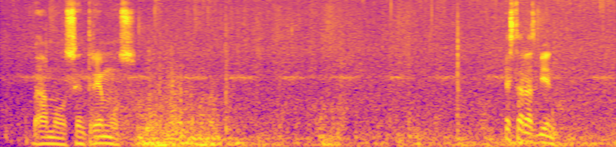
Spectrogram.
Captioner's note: loud thunder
